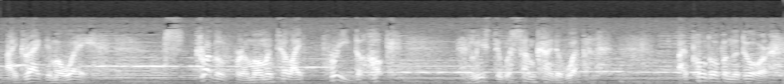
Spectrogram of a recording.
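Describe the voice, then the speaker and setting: Hard-boiled tough guy, animated. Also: on the low side, normal speed. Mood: tense, dramatic. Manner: terse, vivid, hard-boiled storytelling. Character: tough former football player narrating his own fight. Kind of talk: 1970s radio drama acting. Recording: tinny 1970s radio broadcast, loud music behind.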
